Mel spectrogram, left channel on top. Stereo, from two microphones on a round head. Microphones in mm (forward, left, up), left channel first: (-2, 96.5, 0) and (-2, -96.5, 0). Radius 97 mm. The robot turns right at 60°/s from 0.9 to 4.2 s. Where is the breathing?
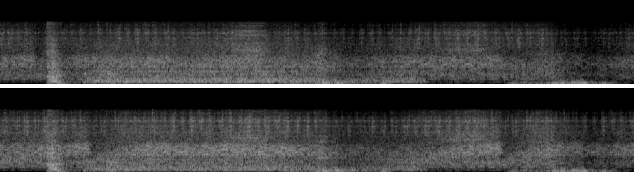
15° left (ahead or behind), 1.9 m; by 6.3 s 30° right (ahead or behind), 1.9 m.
